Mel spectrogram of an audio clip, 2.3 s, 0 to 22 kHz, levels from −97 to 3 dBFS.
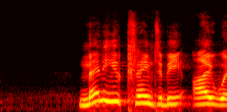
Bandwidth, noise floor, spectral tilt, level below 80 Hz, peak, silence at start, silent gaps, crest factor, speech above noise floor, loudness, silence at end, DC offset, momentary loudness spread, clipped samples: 13.5 kHz; -75 dBFS; -6 dB/octave; -68 dBFS; -16 dBFS; 0.8 s; none; 14 dB; 47 dB; -29 LUFS; 0 s; under 0.1%; 5 LU; under 0.1%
